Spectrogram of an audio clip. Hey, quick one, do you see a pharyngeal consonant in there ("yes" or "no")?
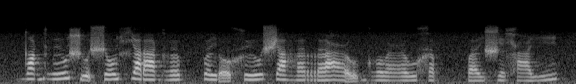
yes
